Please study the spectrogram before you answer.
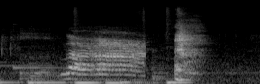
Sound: gargling Lime Juice

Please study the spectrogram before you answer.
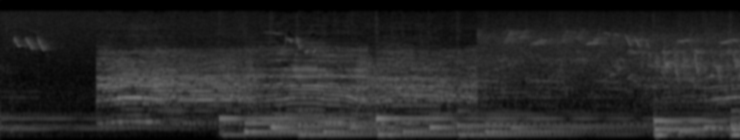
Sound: cows moo in the distance

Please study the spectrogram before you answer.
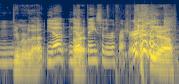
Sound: both laugh

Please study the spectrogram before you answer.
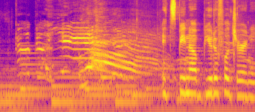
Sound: Pablo screams lightly

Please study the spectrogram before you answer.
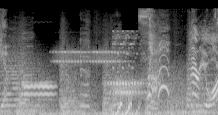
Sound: device whirs

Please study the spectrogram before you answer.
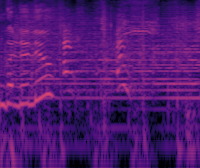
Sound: barking

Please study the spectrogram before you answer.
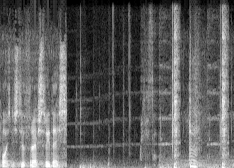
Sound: Buzz Lightyear spits several times

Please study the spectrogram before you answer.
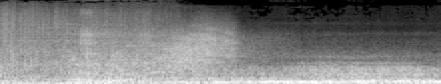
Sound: eruption

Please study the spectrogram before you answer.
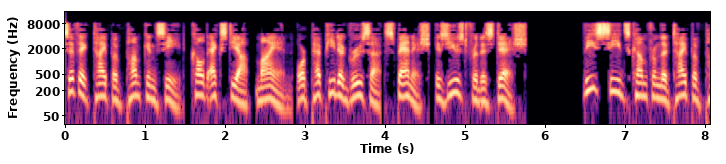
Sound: Spanish

